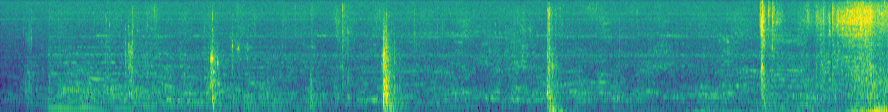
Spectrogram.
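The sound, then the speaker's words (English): A car starting up and driving off, with a low engine rumble running throughout and a few sharp thumps standing out above it, all fairly faint. “They get in and Jeffrey drives off.”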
